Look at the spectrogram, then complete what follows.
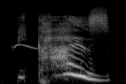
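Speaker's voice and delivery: very high, small creature voice, tiny and insistent squeak. Narrator reading the creature Jan's reply to you: tiny creature voice. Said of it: "insists the creature in a tiny voice".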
